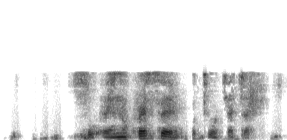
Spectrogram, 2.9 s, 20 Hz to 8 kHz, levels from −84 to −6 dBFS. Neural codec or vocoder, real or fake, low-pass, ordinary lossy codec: vocoder, 44.1 kHz, 128 mel bands every 512 samples, BigVGAN v2; fake; 7.2 kHz; AAC, 16 kbps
